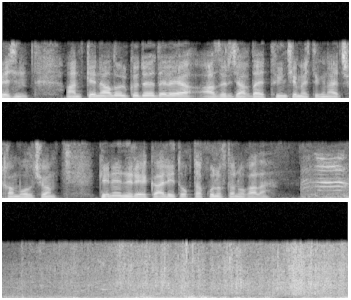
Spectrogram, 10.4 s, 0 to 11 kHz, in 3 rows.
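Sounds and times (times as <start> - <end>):
speech: 0.0 - 6.7
strong wind flapping colourful refugee tents in a camp: 6.5 - 10.3.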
